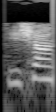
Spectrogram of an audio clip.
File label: "yi3 shang4", Chinese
